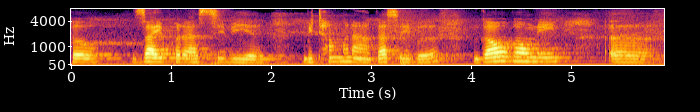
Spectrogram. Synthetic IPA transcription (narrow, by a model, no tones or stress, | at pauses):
aw | zajpʰɐɾasibijɯ | bitʰaŋmanaɡasɯjbɯ | ɡawɡawni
